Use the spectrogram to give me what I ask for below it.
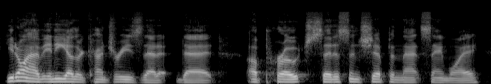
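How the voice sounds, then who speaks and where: A man hosting a casual interview podcast, talking in an opinionated, lively way. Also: medium pitch, normal speed, smooth, dry recording, studio quality. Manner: opinionated, animated when quoting others. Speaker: podcast host. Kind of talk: casual conversation.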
